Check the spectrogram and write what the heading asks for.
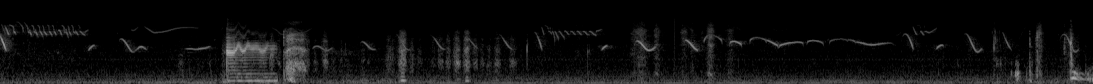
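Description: Bird-like whistled chirps and gliding, wavering whistles repeating throughout, with a louder buzzing burst a little over two seconds in.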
